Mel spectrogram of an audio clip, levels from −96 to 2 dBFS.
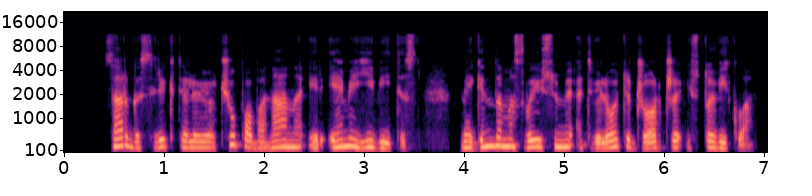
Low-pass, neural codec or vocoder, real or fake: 10.8 kHz; none; real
